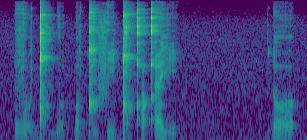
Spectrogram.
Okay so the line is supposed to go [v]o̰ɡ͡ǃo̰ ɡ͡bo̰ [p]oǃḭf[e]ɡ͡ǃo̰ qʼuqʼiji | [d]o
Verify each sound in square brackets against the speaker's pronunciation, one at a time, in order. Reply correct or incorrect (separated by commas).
correct, incorrect, incorrect, incorrect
